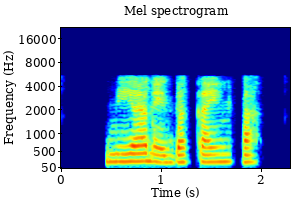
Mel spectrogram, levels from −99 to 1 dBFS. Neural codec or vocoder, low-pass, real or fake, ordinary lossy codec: codec, 24 kHz, 1 kbps, SNAC; 5.4 kHz; fake; MP3, 48 kbps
